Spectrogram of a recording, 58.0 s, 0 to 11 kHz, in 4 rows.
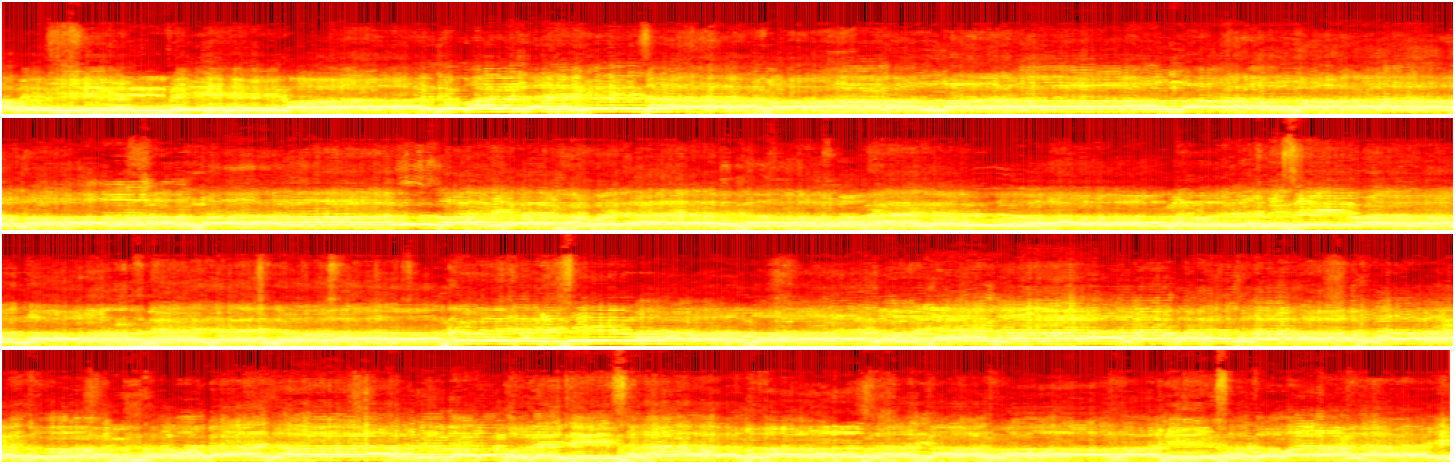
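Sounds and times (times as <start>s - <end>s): men chanting devotional hymn: 0.0s - 58.0s.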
